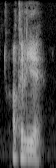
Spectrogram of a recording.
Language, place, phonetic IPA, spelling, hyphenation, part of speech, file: Azerbaijani, Baku, [ɑtelˈje], atelye, at‧el‧ye, noun, LL-Q9292 (aze)-atelye.wav
- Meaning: 1. studio, atelier 2. atelier, dressmaking and tailoring establishment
